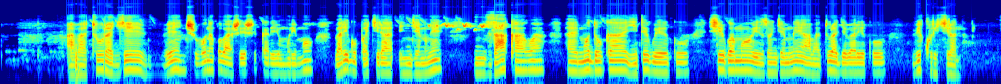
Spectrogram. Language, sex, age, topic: Kinyarwanda, male, 25-35, agriculture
